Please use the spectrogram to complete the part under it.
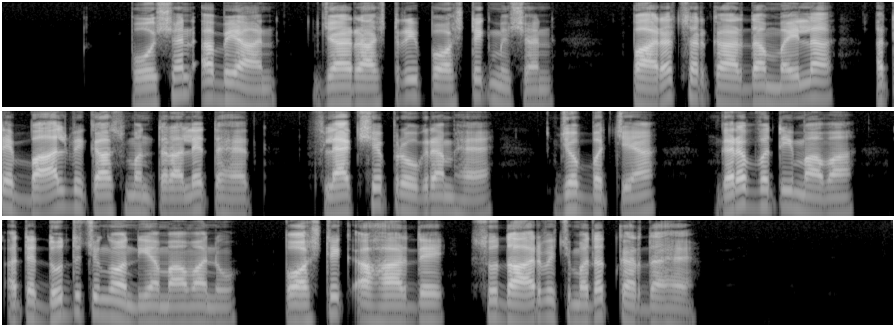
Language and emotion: Punjabi, neutral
